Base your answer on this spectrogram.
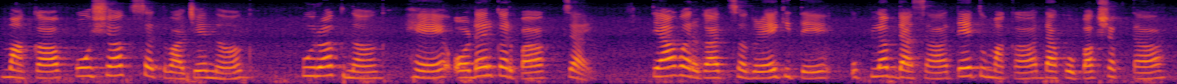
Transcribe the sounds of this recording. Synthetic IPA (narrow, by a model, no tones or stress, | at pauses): makapoɕəksət̪ʋat͡ɕenəɡ | puɾəknəɡ | heɔɾɖəɾkəɾpak̚d͡zaj | t̪jaʋəɾɡat̪səɡɭekit̪e | upləb̚d̪asat̪et̪um̤akad̪akʰopakɕəkt̪a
